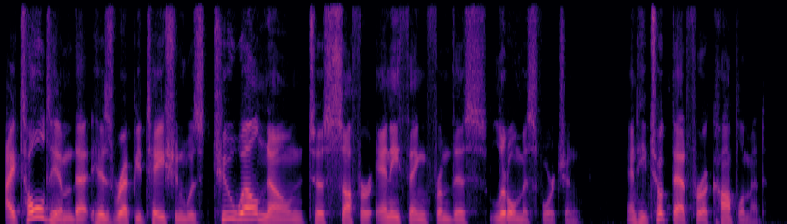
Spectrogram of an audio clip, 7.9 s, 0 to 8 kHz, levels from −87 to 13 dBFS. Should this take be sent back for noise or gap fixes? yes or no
no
